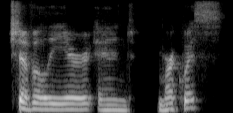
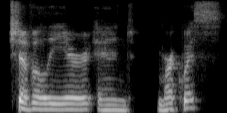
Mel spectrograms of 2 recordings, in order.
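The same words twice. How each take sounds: First: The words are pronounced the English way. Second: The words are pronounced the English way.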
